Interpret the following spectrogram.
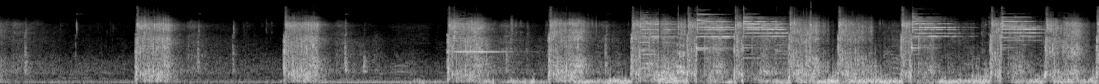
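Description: Pistol shots fired at steel targets, at first spaced more than a second apart, then coming faster, about two a second, through the second half. The steel plates ring with a thin metallic tone after the later shots.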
